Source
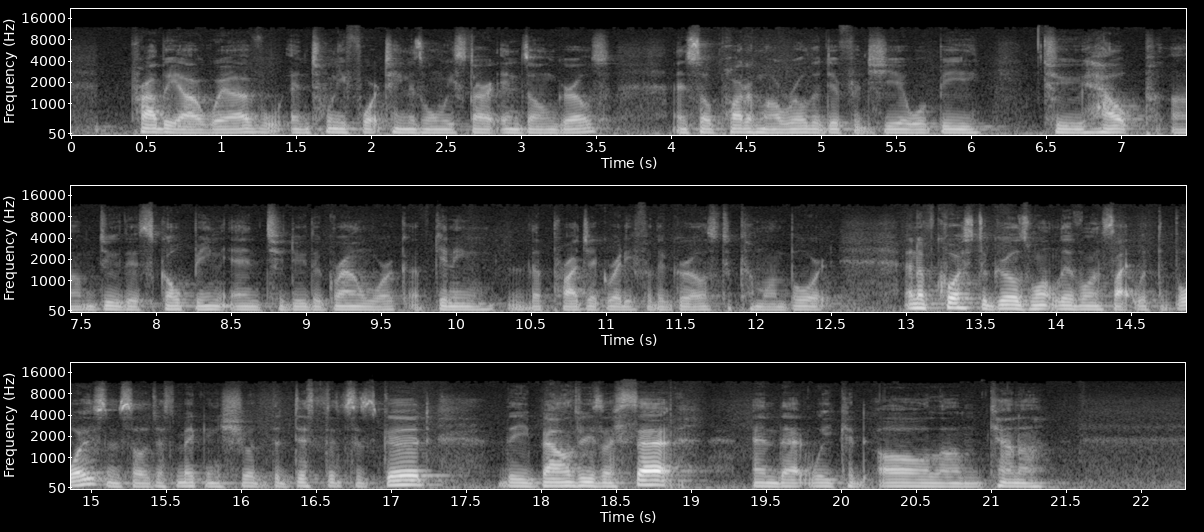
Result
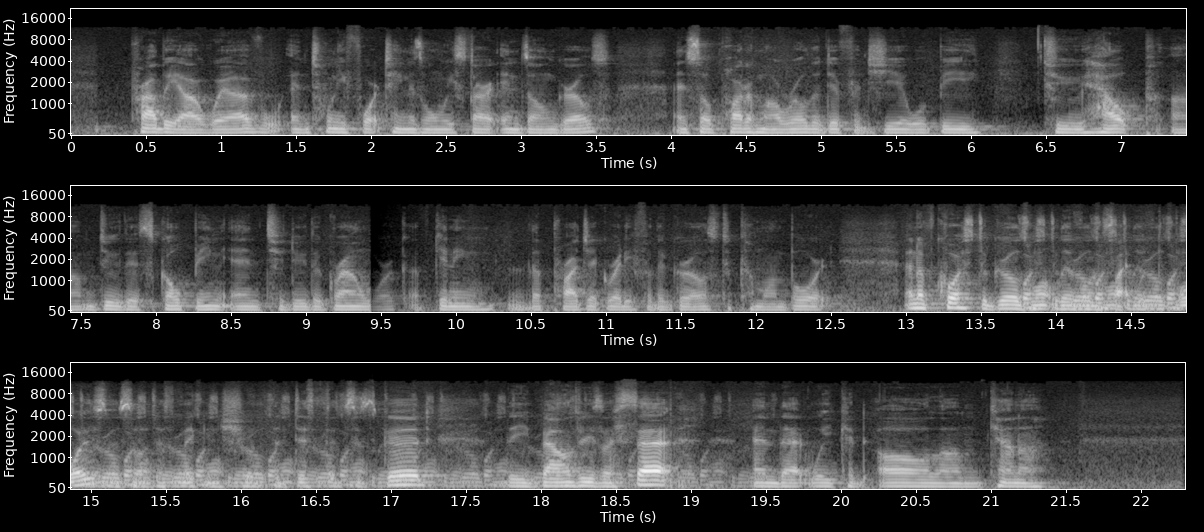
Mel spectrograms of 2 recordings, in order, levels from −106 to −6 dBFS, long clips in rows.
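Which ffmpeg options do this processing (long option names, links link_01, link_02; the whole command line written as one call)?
ffmpeg -i in.wav -filter_complex "[0:a]asettb=1/sr,asplit=3[link_01][link_02][link_03];[link_01]atrim=end=5.314[link_04];[link_02]atrim=start=5.31:end=6.65,asetpts=PTS-STARTPTS,afade=type=in:duration=0.004:curve=qsin,afade=type=out:start_time=1.336:duration=0.004:curve=qsin,equalizer=frequency=690:width_type=o:width=1.1:gain=-9.5[link_05];[link_03]atrim=start=6.646[link_06];[link_04][link_05]acrossfade=duration=0.004:curve1=hsin:curve2=qsin[link_07];[link_07][link_06]acrossfade=duration=0.004:curve1=qsin:curve2=hsin,asplit=2[link_08][link_09];[link_09]afade=type=in:start_time=13.3:duration=0.01,afade=type=out:start_time=14.21:duration=0.01,aecho=0:1:480|960|1440|1920|2400|2880|3360|3840|4320|4800|5280|5760:0.501187|0.426009|0.362108|0.307792|0.261623|0.222379|0.189023|0.160669|0.136569|0.116083|0.0986709|0.0838703[link_10];[link_08][link_10]amix=inputs=2:normalize=0,asplit=2[link_11][link_12];[link_11]atrim=end=9.43,asetpts=PTS-STARTPTS,afade=type=out:start_time=9.426:duration=0.004:curve=hsin[link_13];[link_12]atrim=start=9.43,asetpts=PTS-STARTPTS,afade=type=in:duration=0.71:curve=qsin[link_14];[link_13][link_14]concat=n=2:v=0:a=1" out.wav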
